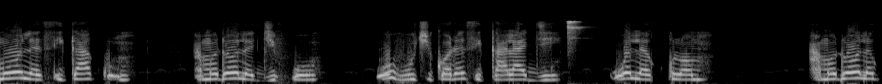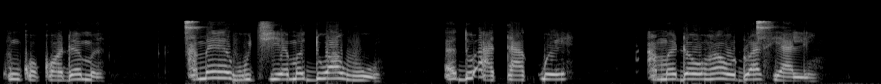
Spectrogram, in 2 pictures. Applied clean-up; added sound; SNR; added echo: none; Tambourine; 6 dB; none.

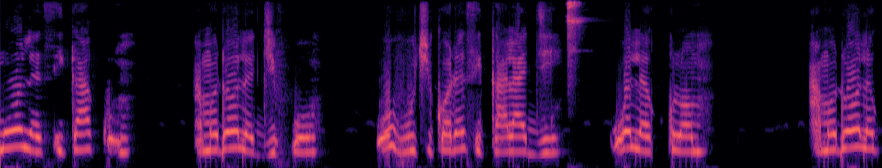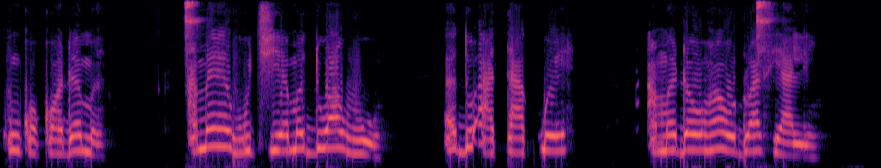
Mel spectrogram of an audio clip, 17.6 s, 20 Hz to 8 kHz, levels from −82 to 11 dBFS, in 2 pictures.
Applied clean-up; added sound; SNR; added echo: classical method log-MMSE.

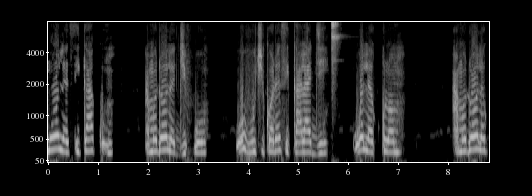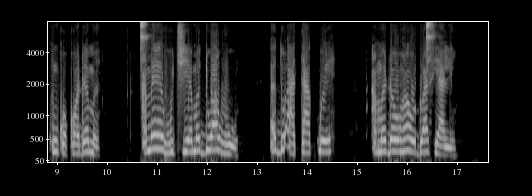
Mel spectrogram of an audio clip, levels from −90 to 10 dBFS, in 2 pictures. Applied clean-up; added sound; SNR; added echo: classical method spectral subtraction.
